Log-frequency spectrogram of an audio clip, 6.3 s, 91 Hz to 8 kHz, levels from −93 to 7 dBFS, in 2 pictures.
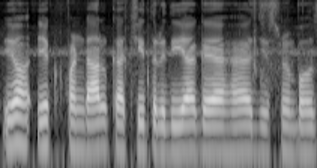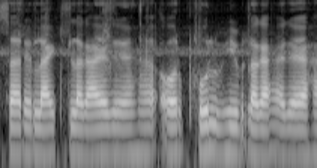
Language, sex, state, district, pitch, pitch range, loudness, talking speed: Hindi, male, Jharkhand, Palamu, 135 Hz, 135-145 Hz, -19 LUFS, 200 wpm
